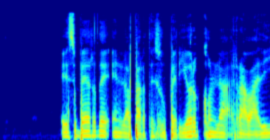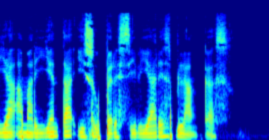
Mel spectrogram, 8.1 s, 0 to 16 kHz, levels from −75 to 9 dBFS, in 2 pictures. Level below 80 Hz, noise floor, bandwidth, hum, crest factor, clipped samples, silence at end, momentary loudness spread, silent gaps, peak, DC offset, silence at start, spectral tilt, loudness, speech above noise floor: -34 dBFS; -68 dBFS; 11.5 kHz; none; 20 dB; under 0.1%; 0.65 s; 9 LU; none; 0 dBFS; under 0.1%; 0.9 s; -5.5 dB/octave; -21 LUFS; 48 dB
